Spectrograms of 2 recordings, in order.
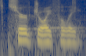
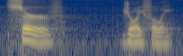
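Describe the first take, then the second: First: Said in the usual way. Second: Serve, then a held pause, then joyfully dropped low and soft; dramatic pause before joyfully. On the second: Shown as a demonstration. Preacher building suspense for the final point, pause then soft. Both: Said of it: "and then this".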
